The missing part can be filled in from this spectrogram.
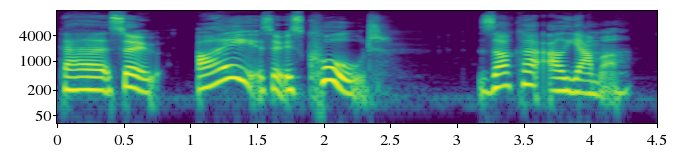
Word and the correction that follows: Zarqa Al Yamama: Zarqa Al Yamama.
